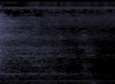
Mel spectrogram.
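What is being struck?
Nothing is struck.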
